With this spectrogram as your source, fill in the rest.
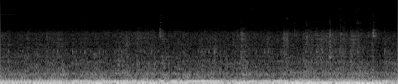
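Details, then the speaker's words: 1991 Dodge Grand Caravan SE, warm, backing up in reverse: low heavy uneven lumpy engine drone; running rough again, cause not found; temp gauge intermittent, speedometer not working (owner suspects stripped speedo gear, unrelated). "Better not go far. It's running like crap again."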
